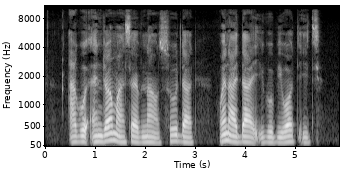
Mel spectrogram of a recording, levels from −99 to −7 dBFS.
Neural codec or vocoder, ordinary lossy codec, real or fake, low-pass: none; MP3, 64 kbps; real; 9.9 kHz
